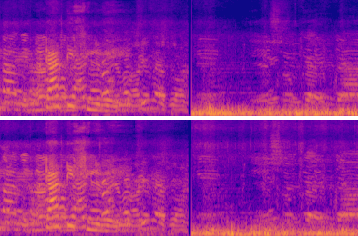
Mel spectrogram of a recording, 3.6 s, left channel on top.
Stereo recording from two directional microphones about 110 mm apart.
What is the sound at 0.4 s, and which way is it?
Speech, 85° right.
